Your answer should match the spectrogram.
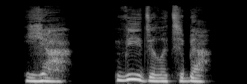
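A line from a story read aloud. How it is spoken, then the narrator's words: Whisper. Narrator (Russian): прошептала она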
